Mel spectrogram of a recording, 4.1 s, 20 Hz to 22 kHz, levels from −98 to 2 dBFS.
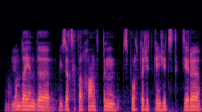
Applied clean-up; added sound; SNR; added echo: neural mask model DeepFilterNet 3.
